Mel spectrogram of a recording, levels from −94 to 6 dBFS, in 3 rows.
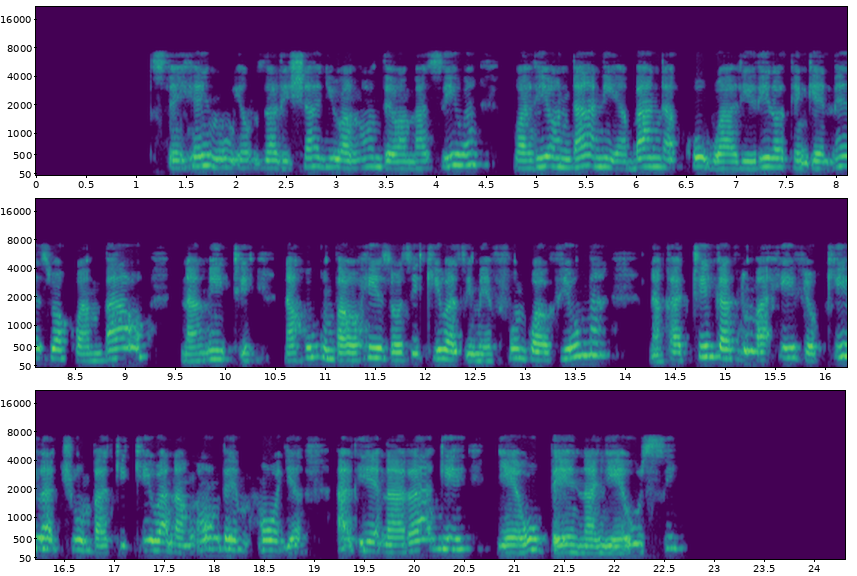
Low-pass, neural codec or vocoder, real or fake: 7.2 kHz; codec, 16 kHz, 4.8 kbps, FACodec; fake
